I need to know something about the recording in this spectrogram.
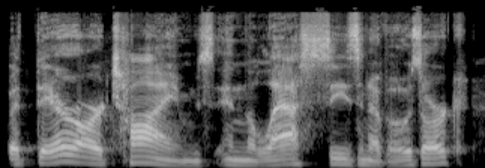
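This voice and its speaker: A man's voice: lowish voice, expressive, a little slow, no room sound, studio quality. A man with an American accent chatting casually as a panelist in a podcast discussion. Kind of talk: casual chat, TV show discussion.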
